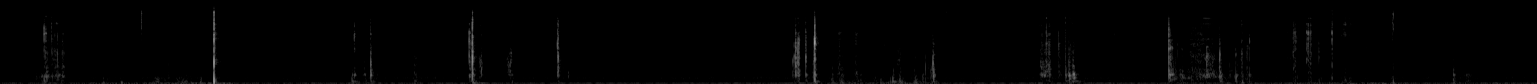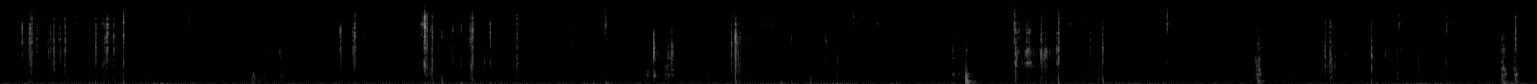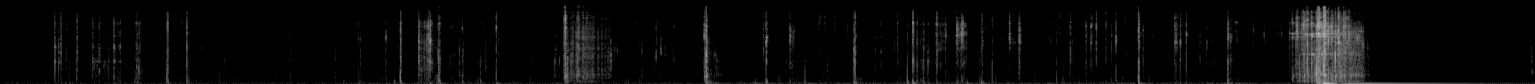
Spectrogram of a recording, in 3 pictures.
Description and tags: Assembling LEGO bricks
LEGO bricks being manipulated.
{"fr":"Assembler des LEGO","desc":"Des briques LEGO manipulées.","tags":"lego brique brick briques bricks assembler manipuler construire plastique"}
assemble, assembling, bricks, constructing, lego, legos, plastic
